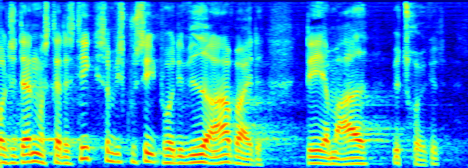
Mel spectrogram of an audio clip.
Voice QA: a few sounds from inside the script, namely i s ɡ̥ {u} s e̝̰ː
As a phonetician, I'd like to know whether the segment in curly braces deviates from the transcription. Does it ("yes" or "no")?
no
